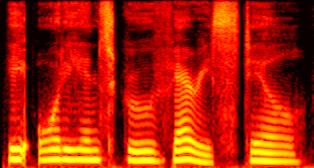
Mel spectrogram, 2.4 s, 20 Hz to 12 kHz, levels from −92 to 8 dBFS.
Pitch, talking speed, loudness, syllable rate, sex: 180 Hz, 125 wpm, -16 LUFS, 3.7 syllables/s, female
